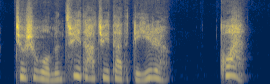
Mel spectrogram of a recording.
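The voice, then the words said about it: Quiet, hushed voice. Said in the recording (Chinese): “小声地说”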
